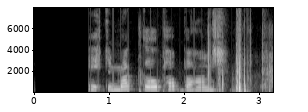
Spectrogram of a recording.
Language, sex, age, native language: Icelandic, male, 11, Icelandic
